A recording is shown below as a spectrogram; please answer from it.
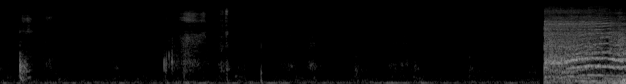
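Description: Faint rustling and a few soft clicks of handling noise. About five and a half seconds in, a sudden loud cut brings in a voice over steady background noise.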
